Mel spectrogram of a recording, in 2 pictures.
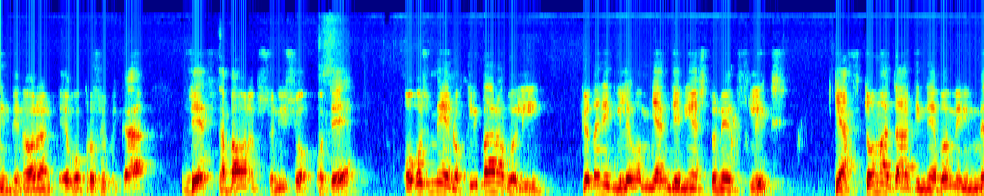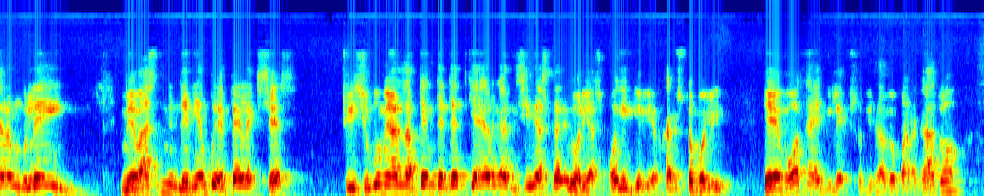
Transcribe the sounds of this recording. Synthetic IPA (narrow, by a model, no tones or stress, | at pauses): ind̪ino̞ɾɐne̞ɣo̞pɾo̞so̞pikɐ | ðeθɐpao̞nɐpso̞niso̞po̞t̪e̞ | o̞po̞zmeːno̞xlipɐɾɐpo̞li | ceo̞t̪ɐnepile̞ɣo̞mɲɐnd̪e̞niɐst̪o̞ne̞t̪fliks | ceɐft̪o̞mɐt̪ɐt̪inepo̞me̞nimːeɾɐmule̞i | me̞vɐsit̪ind̪eniɐmpuepe̞le̞kse̞s | fisikumealːɐpend̪e̞t̪e̞t̪çɐeɾɣɐt̪isiðjɐskɐt̪iɣo̞ɾiɐso̞çiciɾiɐefxɐɾist̪o̞po̞lḭ | e̞ɣo̞θɐepile̞ksoot̪iθɐðopɐ̰ɾɐ̰kat̪o̞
